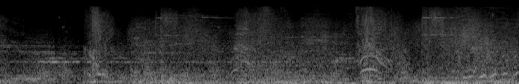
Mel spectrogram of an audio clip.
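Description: Magic spells whoosh and crackle in a busy video game battle.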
